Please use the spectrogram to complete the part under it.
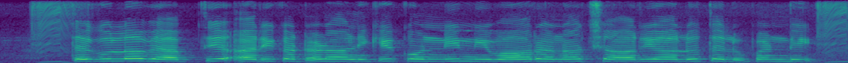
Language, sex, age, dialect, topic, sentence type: Telugu, female, 41-45, Central/Coastal, agriculture, question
